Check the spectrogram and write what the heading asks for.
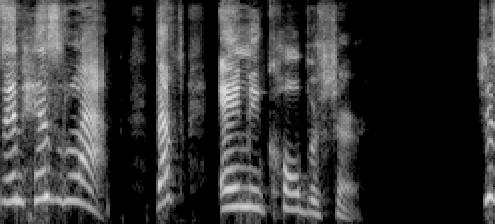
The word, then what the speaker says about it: Klobuchar: think it was Amy Colbert, how do you pronounce her name? Klobuchar or something like that. She represents Minnesota. She said, this Caravan problem is Trump's. This is in his lap. That's Amy Klobuchar.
